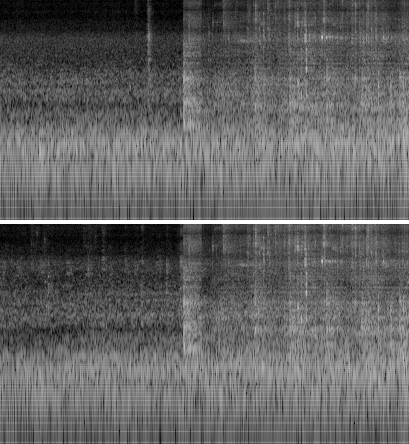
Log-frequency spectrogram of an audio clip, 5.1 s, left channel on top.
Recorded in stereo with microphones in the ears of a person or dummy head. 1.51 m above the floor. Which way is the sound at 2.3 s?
10° right (ahead or behind).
